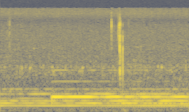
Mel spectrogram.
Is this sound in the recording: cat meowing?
no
